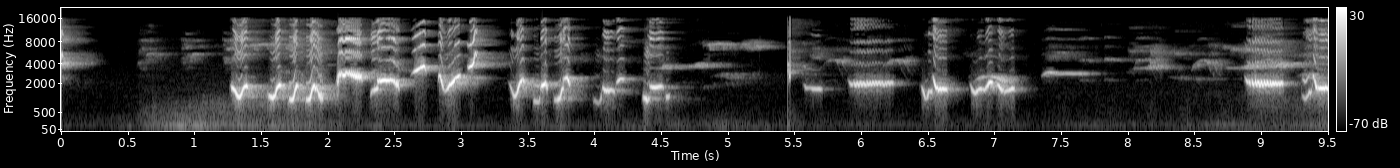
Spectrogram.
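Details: White-rumped shama (murai batu) song meant to stir other shamas into aggressive singing: after a second of silence, a fast rush of sweeping whistles and chirps, then scattered single notes and a final burst.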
